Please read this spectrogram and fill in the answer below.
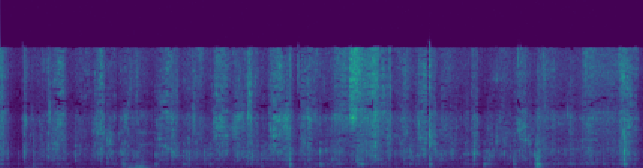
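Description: A utensil stirring and scraping a thick yogurt-and-spice marinade in a bowl, with light clicks against the bowl's side and one sharper click near the end.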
